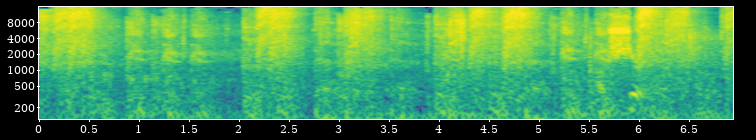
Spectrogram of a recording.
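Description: A Wither being killed in Minecraft with a large explosion, in a roaring, sustained blast of broadband noise lasting several seconds with brief dips, while a voice speaks briefly over it.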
